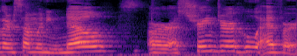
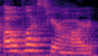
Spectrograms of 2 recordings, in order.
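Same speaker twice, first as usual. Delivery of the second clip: mock-sweet sarcastic reply, slightly raised; 3 semitones higher than usual. Answering a negative commenter, sarcastic. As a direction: lay on light, sarcastic sympathy. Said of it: "it's always sarcastic".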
